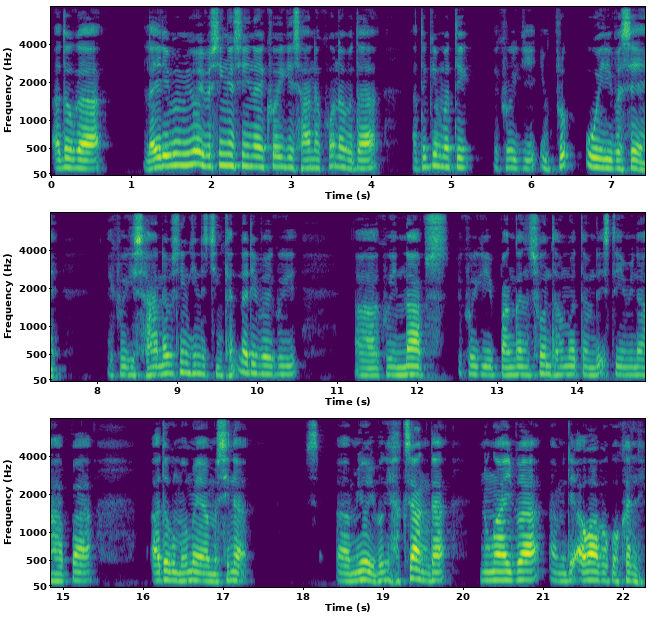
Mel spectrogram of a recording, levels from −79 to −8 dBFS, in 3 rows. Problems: none marked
